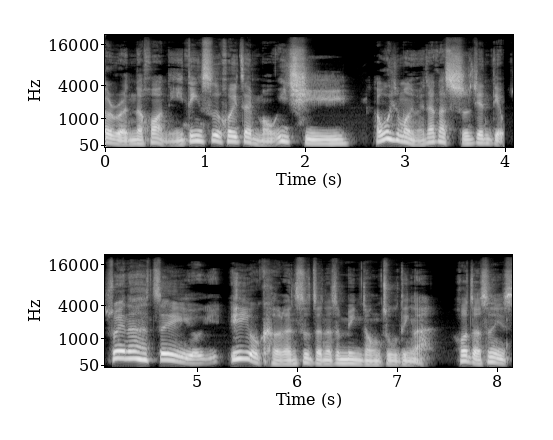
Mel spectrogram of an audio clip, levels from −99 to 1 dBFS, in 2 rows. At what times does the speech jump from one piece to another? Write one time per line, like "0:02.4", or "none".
0:02.6
0:04.0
